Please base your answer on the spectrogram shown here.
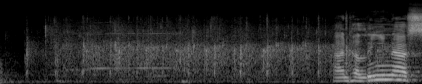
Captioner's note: people applauding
